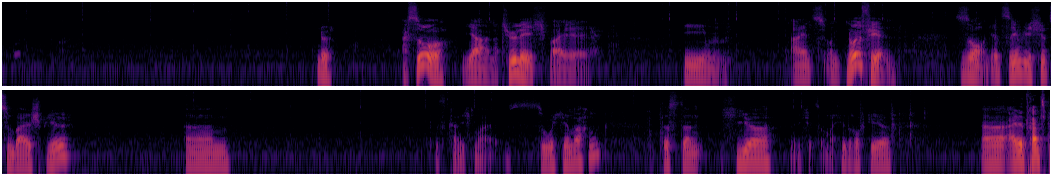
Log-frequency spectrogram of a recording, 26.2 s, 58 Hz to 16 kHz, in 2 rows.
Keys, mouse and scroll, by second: 0.1-4.1 drag, 4.1-4.7 scroll down 3, 4.7-8.1 middle drag, 8.1-11.0 drag, 11.0 scroll up 1, 11.4 middle click, 12.1 g, 16.0-20.1 drag, 20.1-21.0 middle drag, 21.0 alt+a, 21.5-22.7 middle drag, 22.7 click, 24.0 g.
